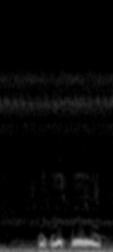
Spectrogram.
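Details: Decoy dove kept for trapping, calling often: a short two-note coo, the mellow low notes rising slightly then falling, over a faint low rumble.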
